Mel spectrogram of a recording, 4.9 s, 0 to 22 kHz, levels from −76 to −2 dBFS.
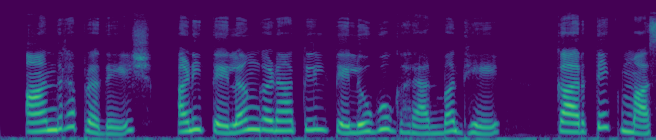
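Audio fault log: No audible faults detected.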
